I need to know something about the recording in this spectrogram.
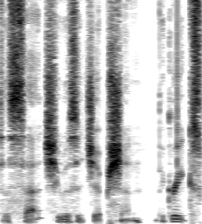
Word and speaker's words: Aset: Mary Magdalene and Aset, you know her as Isis, but her actual name is Aset.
